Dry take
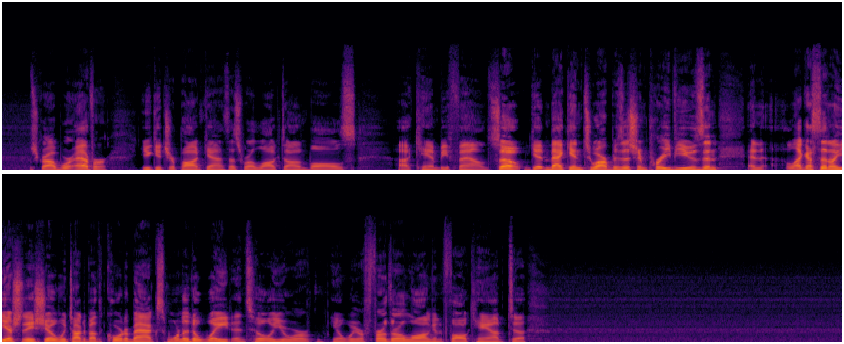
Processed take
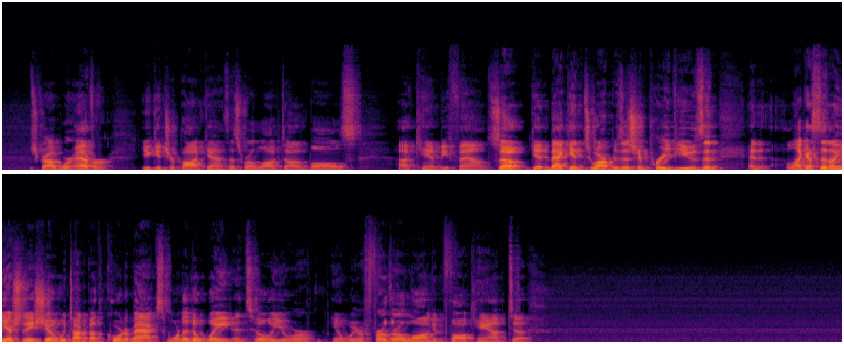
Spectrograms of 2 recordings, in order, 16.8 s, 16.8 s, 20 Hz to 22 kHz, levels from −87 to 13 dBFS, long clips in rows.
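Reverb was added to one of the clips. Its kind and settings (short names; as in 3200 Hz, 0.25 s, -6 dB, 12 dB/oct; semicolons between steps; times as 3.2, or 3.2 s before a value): non-linear reverb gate 90 ms rising, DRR 11 dB; gain +2 dB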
